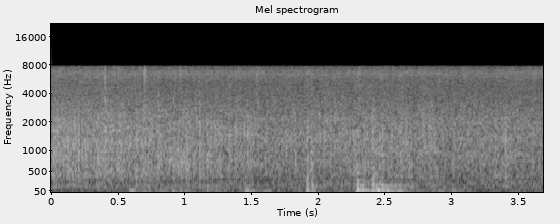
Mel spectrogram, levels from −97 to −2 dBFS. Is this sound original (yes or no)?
no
